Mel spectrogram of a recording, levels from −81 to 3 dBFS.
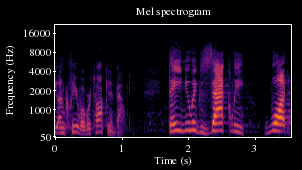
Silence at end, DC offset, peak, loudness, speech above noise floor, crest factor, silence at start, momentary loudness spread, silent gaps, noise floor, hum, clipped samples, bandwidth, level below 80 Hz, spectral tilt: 0 s; under 0.1%; -6 dBFS; -28 LUFS; 35 dB; 24 dB; 0 s; 19 LU; none; -63 dBFS; none; under 0.1%; 13 kHz; -84 dBFS; -2.5 dB/octave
